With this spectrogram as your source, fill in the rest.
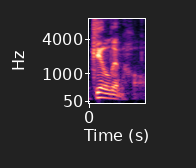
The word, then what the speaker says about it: Gyllenhaal: Camila Cabo Gillen Hall your name is pronounced Gillen Hall I guarantee you it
